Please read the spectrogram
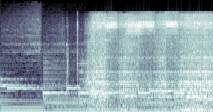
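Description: Background music, then from about two seconds in a bench belt sander grinding an aluminium capacitor case: a loud, steady, hissing grind with a high edge.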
